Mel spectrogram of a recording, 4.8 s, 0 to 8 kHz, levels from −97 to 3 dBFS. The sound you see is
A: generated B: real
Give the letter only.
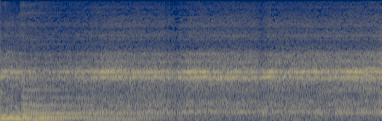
A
